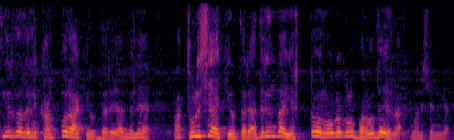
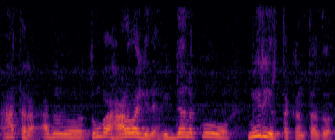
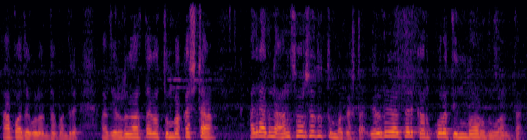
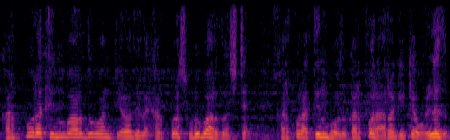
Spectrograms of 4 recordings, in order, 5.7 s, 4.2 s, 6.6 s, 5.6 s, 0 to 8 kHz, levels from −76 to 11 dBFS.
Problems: none marked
